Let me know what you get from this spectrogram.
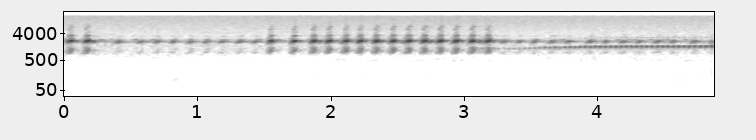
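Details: Tree frogs in a pond on an April night, North-East Italy, give two bouts of quick pulsed croaks, then fall quiet as a continuous mole cricket trill rises into the foreground.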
